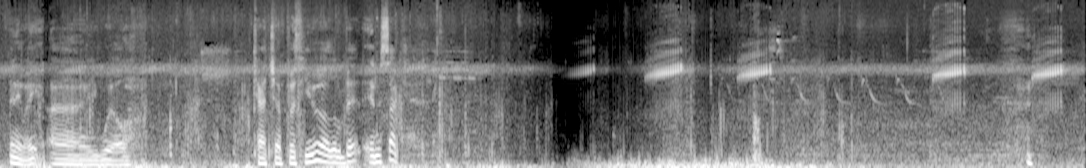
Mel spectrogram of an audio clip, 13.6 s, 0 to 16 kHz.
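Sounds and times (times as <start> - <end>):
speech: 0.1 - 1.9, 3.2 - 5.2
frog croaking vigorously: 7.1 - 9.9, 10.5 - 13.5.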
